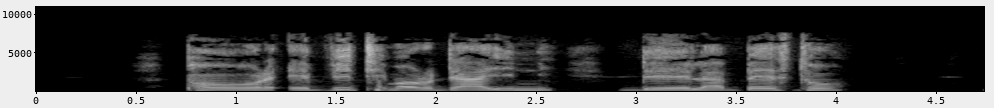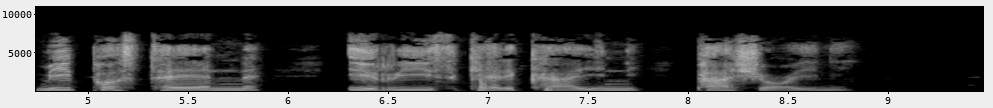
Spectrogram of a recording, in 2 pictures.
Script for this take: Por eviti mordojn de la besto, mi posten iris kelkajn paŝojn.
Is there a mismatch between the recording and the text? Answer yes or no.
no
